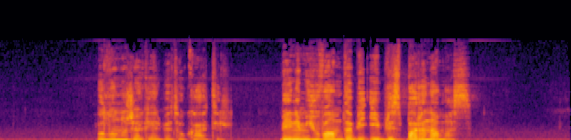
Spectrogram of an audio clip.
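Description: A woman speaks calmly and firmly close by.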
